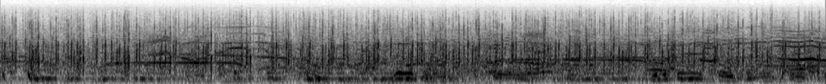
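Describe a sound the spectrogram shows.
A marching band's horns play.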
